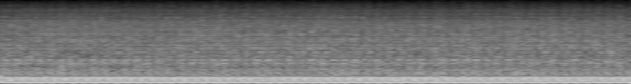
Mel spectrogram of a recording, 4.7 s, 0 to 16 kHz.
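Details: Toyota 1UZ-FE V8 bench start, about 29 years old, abused with oil leaks and cheap aftermarket parts: steady, even idle with a firm low beat and no misses, knocks or ticks; runs smoothly.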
